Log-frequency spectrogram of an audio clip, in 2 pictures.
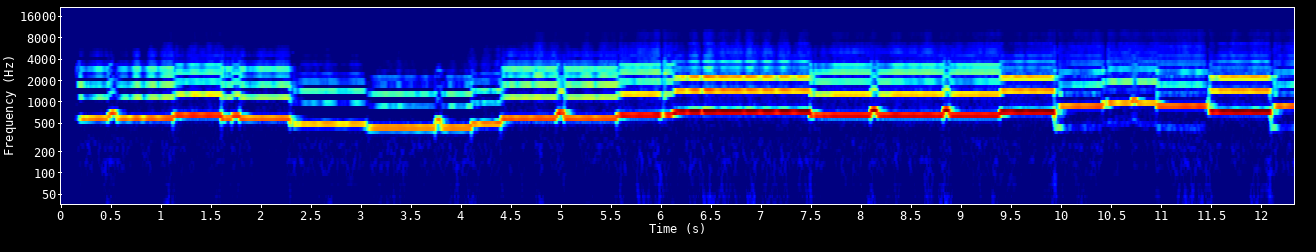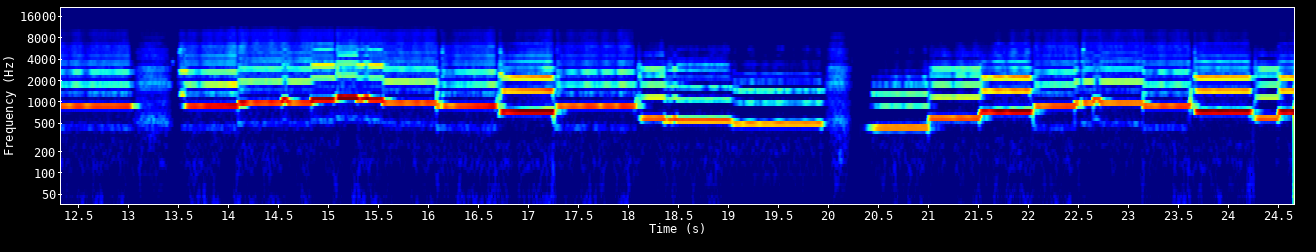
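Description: A Kerry Thunderbird tin whistle plays a slow tune alone, clear, close and steady, with sustained notes that step between pitches and two brief pauses for breath.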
